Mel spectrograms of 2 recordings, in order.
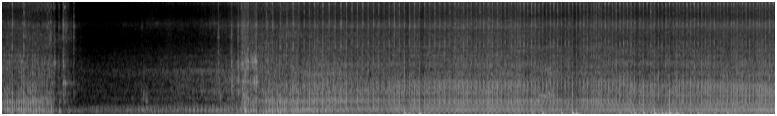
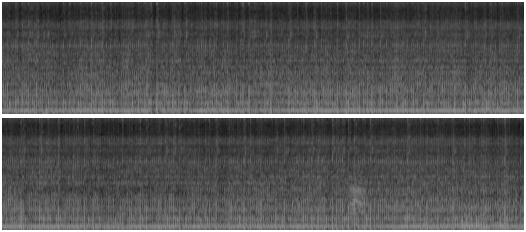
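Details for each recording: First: Small two-stroke sprayer engine during carburetor adjustment, high-speed mixture screw just set; brief dip then steady full high-speed buzz without screaming; top end correctly tuned, not too lean to avoid overheating while spraying. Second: Sprayer engine with a carburetor set too lean: a thin, dry-sounding buzz that slowly sags in speed as if about to die.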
